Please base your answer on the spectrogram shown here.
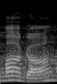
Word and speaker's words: Maga: my compatriot the artist the violin violinist ZTA Maga and you have heard the name rightly it's spelled m a ga a Maga I told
